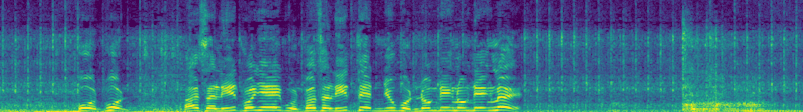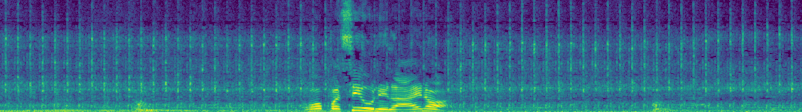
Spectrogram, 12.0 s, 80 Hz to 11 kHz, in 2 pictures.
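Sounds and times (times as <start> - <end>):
engine-driven water pump running: 0.0 - 12.0.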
